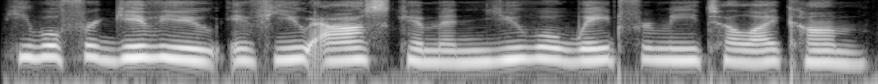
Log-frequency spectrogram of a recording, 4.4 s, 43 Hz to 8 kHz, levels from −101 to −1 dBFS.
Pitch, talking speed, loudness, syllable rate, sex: 195 Hz, 230 wpm, -17 LUFS, 4.5 syllables/s, female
